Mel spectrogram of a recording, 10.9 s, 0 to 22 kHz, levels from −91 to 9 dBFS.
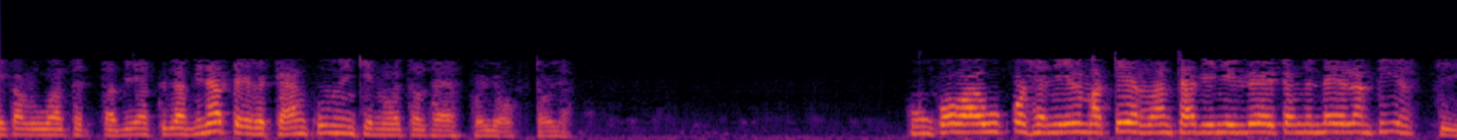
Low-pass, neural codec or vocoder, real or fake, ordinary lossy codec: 7.2 kHz; codec, 16 kHz, 4 kbps, FreqCodec, smaller model; fake; AAC, 16 kbps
